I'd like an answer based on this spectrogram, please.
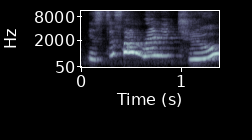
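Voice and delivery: put-on excited child asking; amazed. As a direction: gasp it out with wide eyes. Charlie amazed at grandpa's tale.

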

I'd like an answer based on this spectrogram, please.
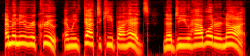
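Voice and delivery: high, firm insistence; insistent young woman. Acted. Pandora insists to the young man, high and firm. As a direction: keep him focused.

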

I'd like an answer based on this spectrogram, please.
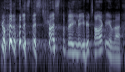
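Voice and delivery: high, loud baffled outburst; hammed-up bewildered protest; mock exasperation. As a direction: comically demand an explanation at the top of the voice. Acted exasperation at repeated answer.

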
